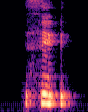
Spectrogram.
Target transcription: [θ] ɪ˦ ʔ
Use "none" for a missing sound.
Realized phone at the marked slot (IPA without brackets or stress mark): θ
